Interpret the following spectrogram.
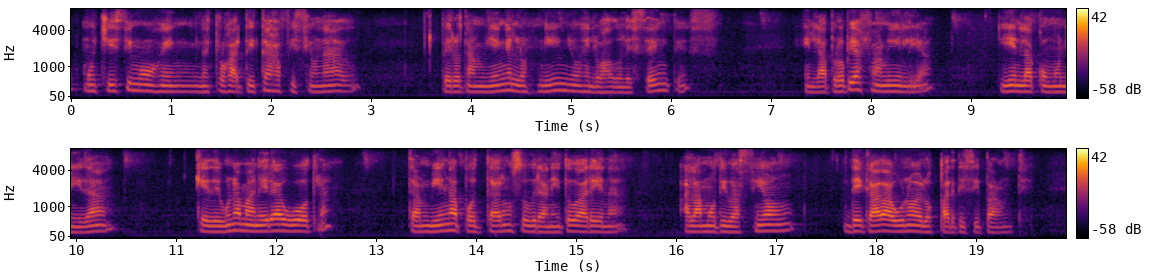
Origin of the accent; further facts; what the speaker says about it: Cuba; Costa Rica, Chile, Ecuador, Salvador, Guatemala, México, Puerto Rico, Uruguay, Venezuela y por supuesto nuestra isla caribeña Cuba.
